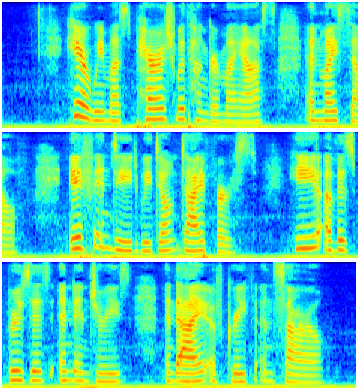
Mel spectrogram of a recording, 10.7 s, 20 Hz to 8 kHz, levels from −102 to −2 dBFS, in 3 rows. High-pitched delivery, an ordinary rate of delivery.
Yes: high, 205 Hz; average, 160 wpm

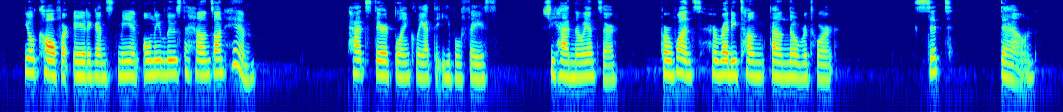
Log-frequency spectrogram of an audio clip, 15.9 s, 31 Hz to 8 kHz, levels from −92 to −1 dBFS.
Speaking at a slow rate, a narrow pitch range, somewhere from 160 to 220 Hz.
Yes: slow, 130 wpm; narrow, 2.2 semitones; medium, 185 Hz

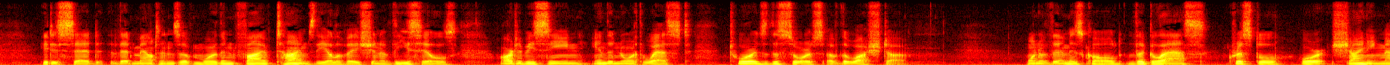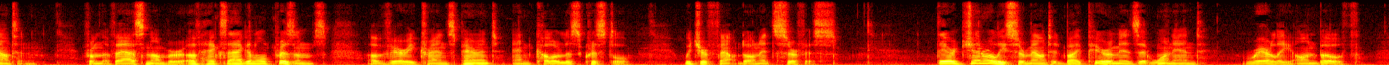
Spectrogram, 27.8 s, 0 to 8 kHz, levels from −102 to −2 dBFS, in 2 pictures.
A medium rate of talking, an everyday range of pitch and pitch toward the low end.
Yes: average, 155 wpm; average, 5.0 semitones; low, 120 Hz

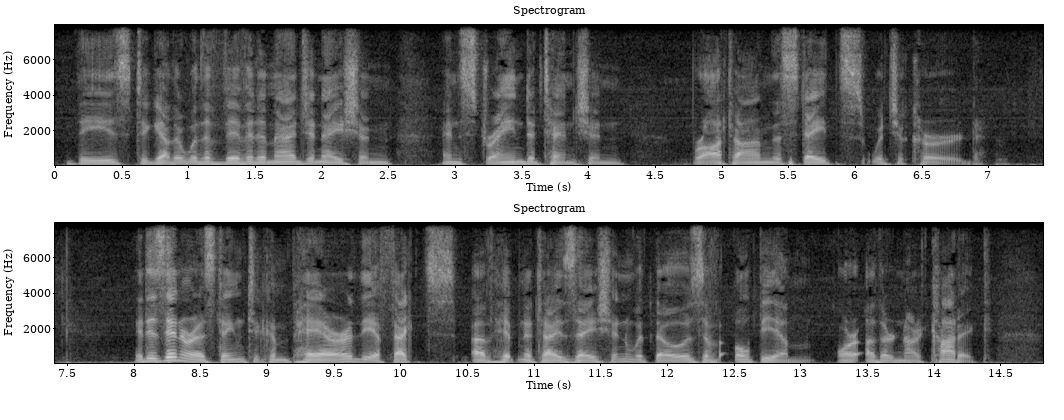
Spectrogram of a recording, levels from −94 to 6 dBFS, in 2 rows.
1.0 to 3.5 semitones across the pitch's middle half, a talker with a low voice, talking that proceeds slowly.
Yes: average, 2.9 semitones; low, 100 Hz; slow, 130 wpm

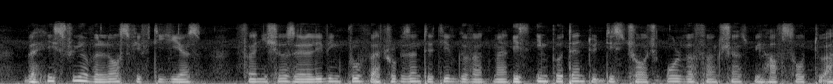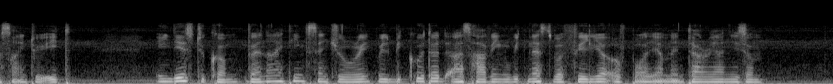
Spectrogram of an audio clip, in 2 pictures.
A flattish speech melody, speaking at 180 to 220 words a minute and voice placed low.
No: narrow, 2.1 semitones; average, 160 wpm; low, 120 Hz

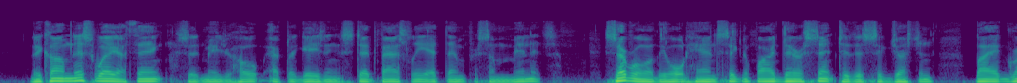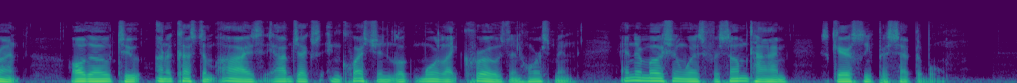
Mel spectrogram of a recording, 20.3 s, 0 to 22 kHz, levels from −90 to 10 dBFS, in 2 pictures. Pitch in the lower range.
Yes: very low, 95 Hz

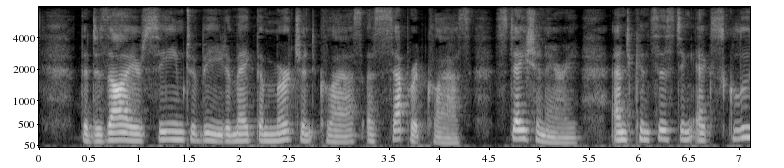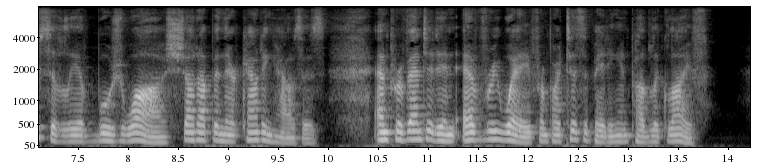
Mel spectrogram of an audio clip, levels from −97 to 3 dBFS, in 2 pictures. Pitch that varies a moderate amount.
Yes: average, 4.3 semitones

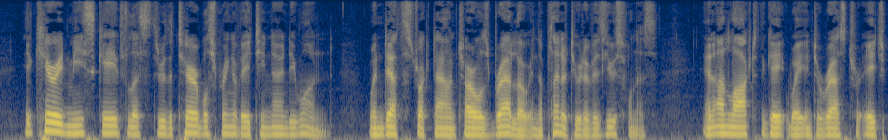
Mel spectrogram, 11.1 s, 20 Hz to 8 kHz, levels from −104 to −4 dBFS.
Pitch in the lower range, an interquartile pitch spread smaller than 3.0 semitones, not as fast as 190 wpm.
Yes: low, 105 Hz; narrow, 2.4 semitones; average, 160 wpm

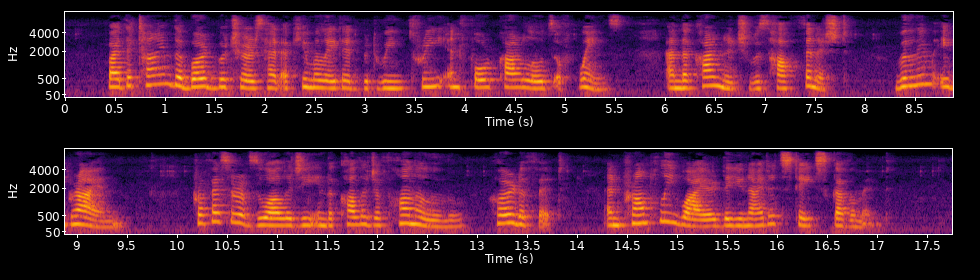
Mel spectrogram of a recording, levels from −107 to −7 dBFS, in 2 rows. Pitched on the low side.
No: high, 220 Hz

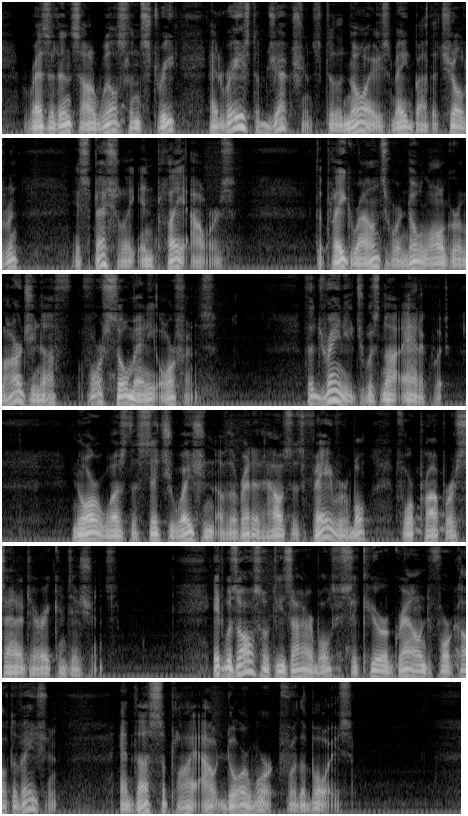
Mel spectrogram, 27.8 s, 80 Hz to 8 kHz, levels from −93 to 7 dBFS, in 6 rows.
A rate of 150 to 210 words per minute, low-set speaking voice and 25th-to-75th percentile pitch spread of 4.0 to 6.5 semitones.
No: average, 140 wpm; very low, 95 Hz; average, 4.3 semitones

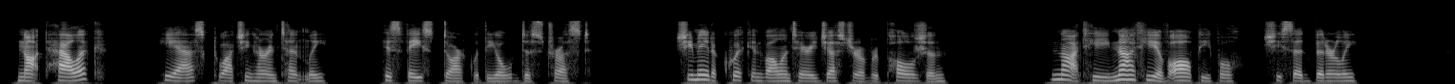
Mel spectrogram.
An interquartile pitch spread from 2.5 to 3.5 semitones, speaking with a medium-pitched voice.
Yes: average, 2.8 semitones; medium, 160 Hz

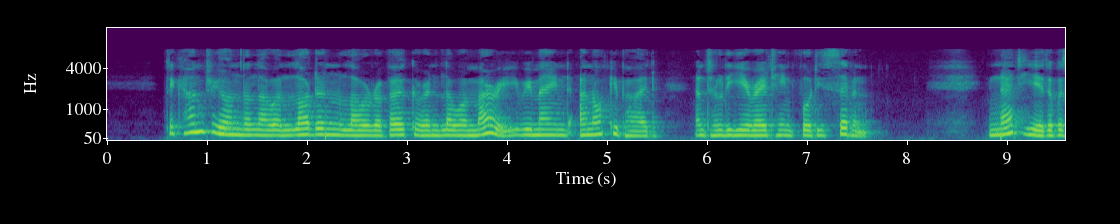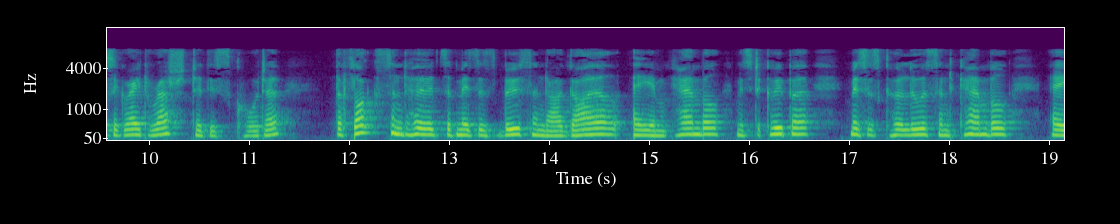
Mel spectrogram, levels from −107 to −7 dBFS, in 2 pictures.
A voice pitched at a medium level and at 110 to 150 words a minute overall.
Yes: medium, 180 Hz; average, 145 wpm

